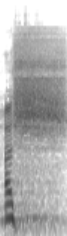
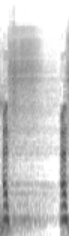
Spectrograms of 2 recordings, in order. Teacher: Artinya tafasyi itu intisyarul hawa, maksudnya udara di mulut dia menyebar, dia meniup ke semua sela-sela mulut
